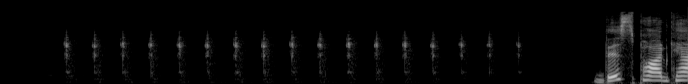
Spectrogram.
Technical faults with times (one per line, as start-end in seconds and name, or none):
0.00-6.88 wrong sample rate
